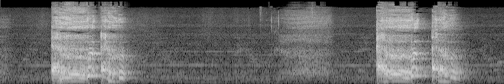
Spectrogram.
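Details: Amy, a sick adult with bronchitis, coughing; she also reports a stuffy nose, sore throat, feeling feverish and chills.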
